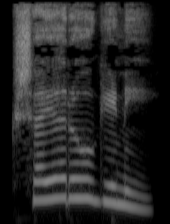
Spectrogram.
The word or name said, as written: ಕ್ಷಯರೋಗಾಣು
